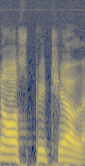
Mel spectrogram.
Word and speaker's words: hospital: He fell and was taken to an hospital. An is correct because H is silent over here.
